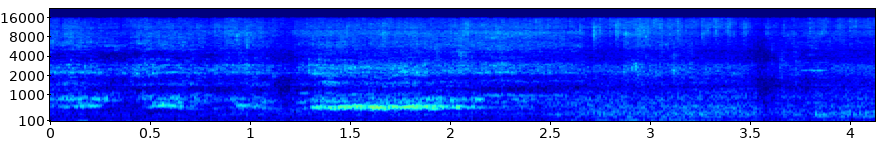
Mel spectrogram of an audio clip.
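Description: Water running and splashing as a rice cooker's inner pot is rinsed at the kitchen sink, loudest about a second and a half in.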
